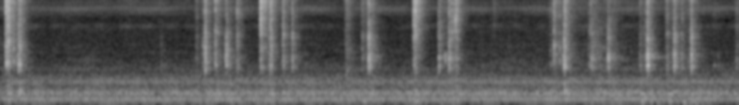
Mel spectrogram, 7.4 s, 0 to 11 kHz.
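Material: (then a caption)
Plastic. Fingertips of both hands type on a full-size black plastic mechanical keyboard, a Nubwo Illusion NK-70 with Outemu red switches, round plastic typewriter-style keycaps and blue backlight. Irregular bursts of short, bright clacks sound over a steady low hum.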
